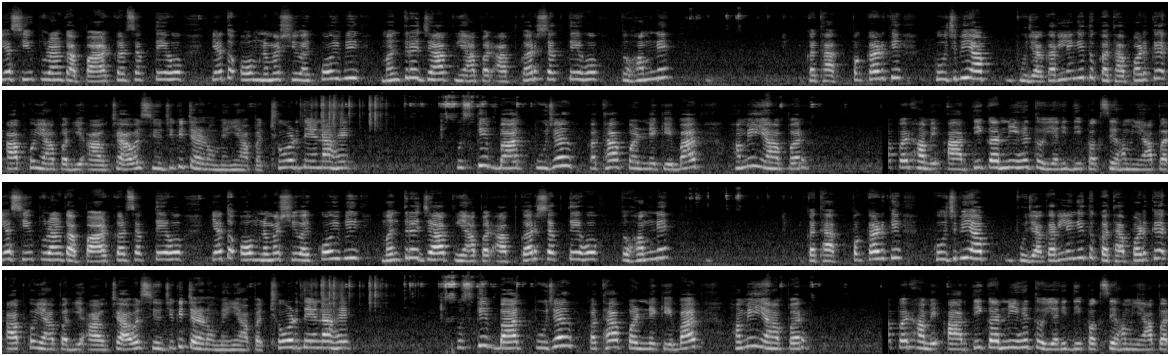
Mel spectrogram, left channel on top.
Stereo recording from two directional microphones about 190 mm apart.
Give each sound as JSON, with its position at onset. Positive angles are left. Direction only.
{"t": 0.0, "sound": "a woman's voice", "side_deg": -25}
{"t": 8.0, "sound": "a woman's voice", "side_deg": -25}
{"t": 16.4, "sound": "a woman's voice", "side_deg": -25}
{"t": 20.6, "sound": "a woman's voice", "side_deg": -10}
